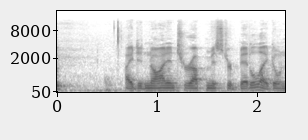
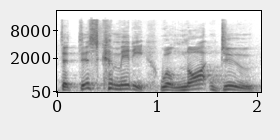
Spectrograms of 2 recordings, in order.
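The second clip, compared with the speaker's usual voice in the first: raised, forceful committee voice; loud speech; 4 semitones higher, 6 dB louder than usual. Real, not acted. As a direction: push the words out loud and firm. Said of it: "does he really have to shout?".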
